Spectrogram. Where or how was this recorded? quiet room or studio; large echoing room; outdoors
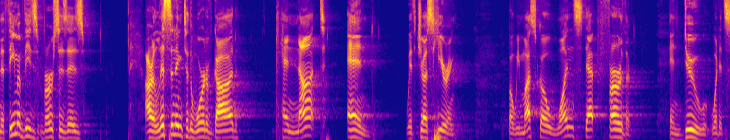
large echoing room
